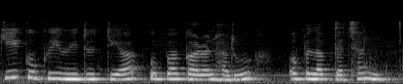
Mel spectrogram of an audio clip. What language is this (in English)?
Nepali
